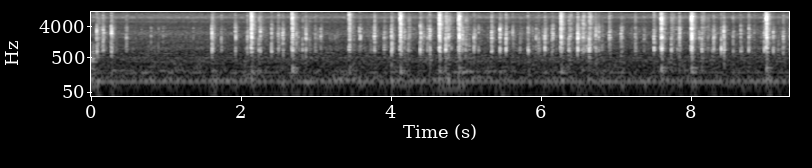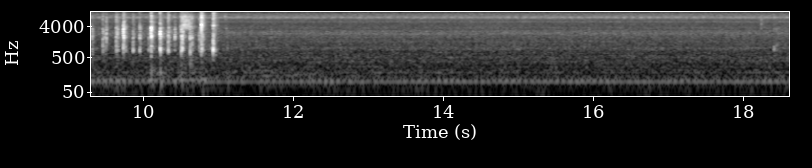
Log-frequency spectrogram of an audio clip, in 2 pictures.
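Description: Typing on a computer keyboard: a fast, irregular run of key clicks for about eleven seconds, which then stops, leaving only a faint steady hum.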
